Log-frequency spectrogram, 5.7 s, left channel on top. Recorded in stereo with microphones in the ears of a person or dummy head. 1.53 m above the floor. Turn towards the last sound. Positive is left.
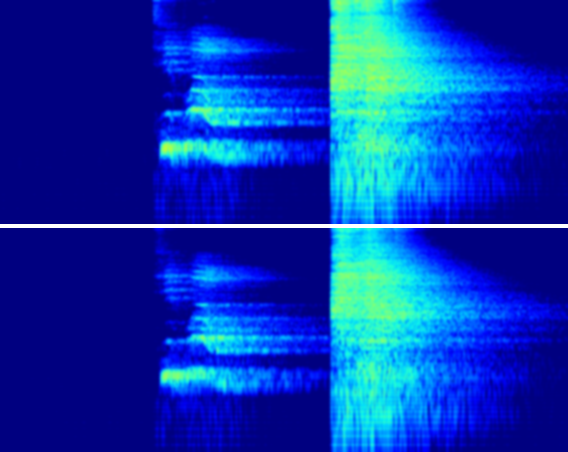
turn(degrees=70)  # may be behind; listen again after turning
